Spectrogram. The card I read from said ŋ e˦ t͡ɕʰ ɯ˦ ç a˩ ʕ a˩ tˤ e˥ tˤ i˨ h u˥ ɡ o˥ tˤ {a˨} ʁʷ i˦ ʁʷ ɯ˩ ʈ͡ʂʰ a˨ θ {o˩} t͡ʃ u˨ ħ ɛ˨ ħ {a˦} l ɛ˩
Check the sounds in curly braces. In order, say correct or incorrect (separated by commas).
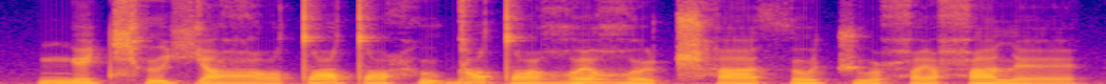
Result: correct, incorrect, correct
